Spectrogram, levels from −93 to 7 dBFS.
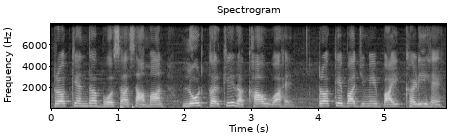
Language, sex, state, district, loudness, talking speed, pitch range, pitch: Hindi, female, Punjab, Pathankot, -16 LUFS, 190 wpm, 200-230 Hz, 220 Hz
